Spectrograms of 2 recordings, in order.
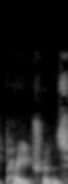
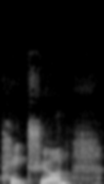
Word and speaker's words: Patreon: my first of all I couldn't pronounce it so I was like patreon patron patron it was ridiculous very embarrassing but now I can say patreon and I started out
